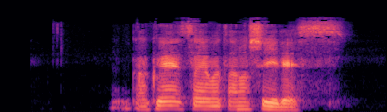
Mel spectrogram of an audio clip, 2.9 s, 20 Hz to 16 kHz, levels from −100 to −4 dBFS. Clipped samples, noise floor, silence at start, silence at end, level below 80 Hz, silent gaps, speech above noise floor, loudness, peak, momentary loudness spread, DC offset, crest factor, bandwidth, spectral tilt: under 0.1%; -66 dBFS; 0.85 s; 0.35 s; -68 dBFS; none; 39 dB; -26 LUFS; -10 dBFS; 12 LU; under 0.1%; 20 dB; 9 kHz; -2.5 dB/octave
